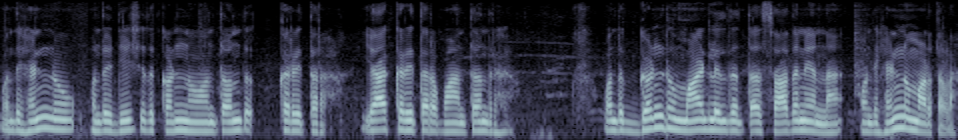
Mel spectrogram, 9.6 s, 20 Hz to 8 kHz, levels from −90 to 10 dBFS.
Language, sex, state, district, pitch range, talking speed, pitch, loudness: Kannada, male, Karnataka, Dharwad, 150-165 Hz, 120 wpm, 155 Hz, -17 LUFS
